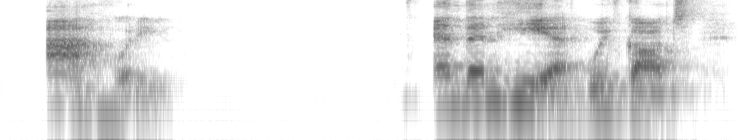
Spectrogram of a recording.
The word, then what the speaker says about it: árvore: Árvore, 3 syllables. Ar, vo, re. Árvore. Ar tem acento. Is the stressed syllable. Árvore. You don't say arvore. No, arvoré.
